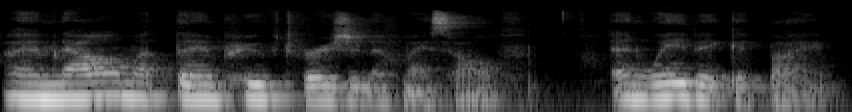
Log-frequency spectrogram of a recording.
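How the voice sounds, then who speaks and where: A woman leading a guided visualization in a soft, gentle, soothing way, unhurried with pauses and at times breathy. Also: mid-range voice, steady tone. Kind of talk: guided meditation, soft slow instruction.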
